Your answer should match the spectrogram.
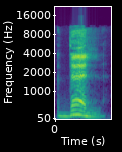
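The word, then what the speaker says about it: دال: Ensuite, Del, Del.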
